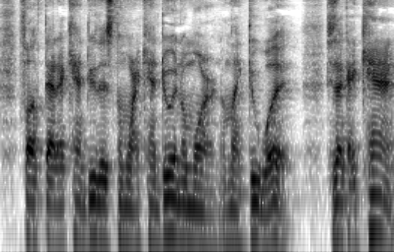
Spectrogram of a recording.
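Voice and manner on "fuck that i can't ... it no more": mock-crying, acted tearful outburst. Retelling how a woman stormed in, imitating someone crying. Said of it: "And she's crying".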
